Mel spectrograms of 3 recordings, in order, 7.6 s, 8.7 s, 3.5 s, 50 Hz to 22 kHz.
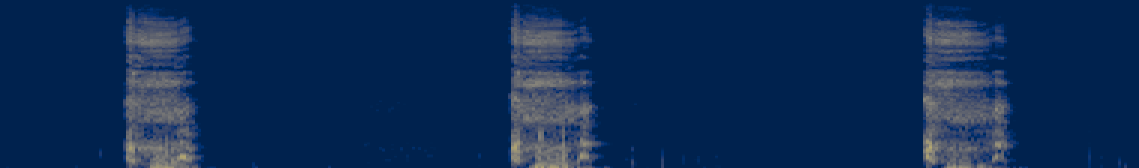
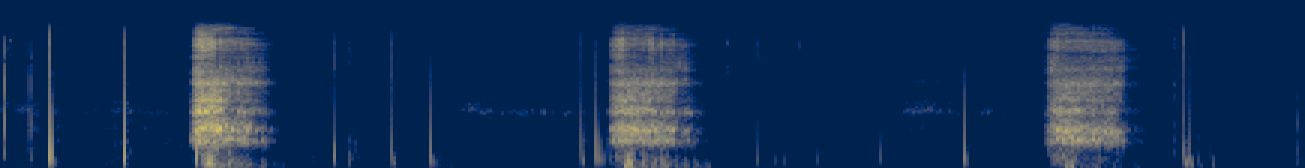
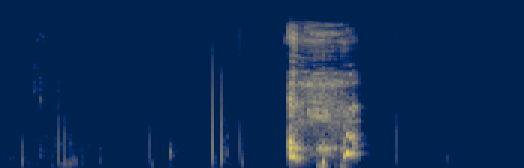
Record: {"three_cough_length": "7.6 s", "three_cough_amplitude": 9153, "three_cough_signal_mean_std_ratio": 0.35, "exhalation_length": "8.7 s", "exhalation_amplitude": 27659, "exhalation_signal_mean_std_ratio": 0.28, "cough_length": "3.5 s", "cough_amplitude": 32241, "cough_signal_mean_std_ratio": 0.24, "survey_phase": "alpha (2021-03-01 to 2021-08-12)", "age": "45-64", "gender": "Female", "wearing_mask": "No", "symptom_none": true, "smoker_status": "Ex-smoker", "respiratory_condition_asthma": false, "respiratory_condition_other": false, "recruitment_source": "REACT", "submission_delay": "1 day", "covid_test_result": "Negative", "covid_test_method": "RT-qPCR"}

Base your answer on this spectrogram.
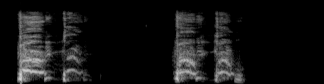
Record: {"cough_length": "3.2 s", "cough_amplitude": 32768, "cough_signal_mean_std_ratio": 0.38, "survey_phase": "beta (2021-08-13 to 2022-03-07)", "age": "45-64", "gender": "Male", "wearing_mask": "No", "symptom_cough_any": true, "smoker_status": "Never smoked", "respiratory_condition_asthma": false, "respiratory_condition_other": false, "recruitment_source": "REACT", "submission_delay": "2 days", "covid_test_result": "Negative", "covid_test_method": "RT-qPCR", "influenza_a_test_result": "Negative", "influenza_b_test_result": "Negative"}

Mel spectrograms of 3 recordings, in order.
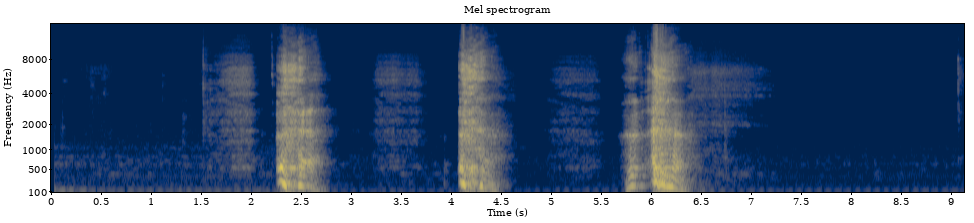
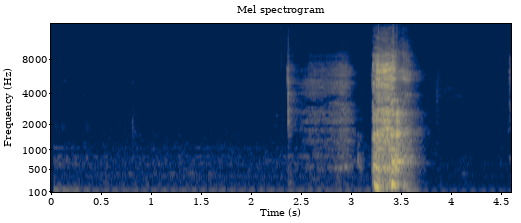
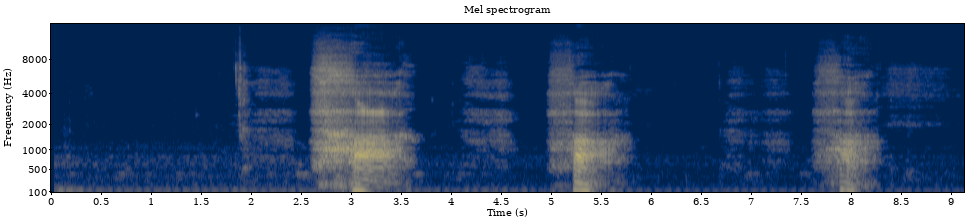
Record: {"three_cough_length": "9.1 s", "three_cough_amplitude": 32768, "three_cough_signal_mean_std_ratio": 0.27, "cough_length": "4.6 s", "cough_amplitude": 32768, "cough_signal_mean_std_ratio": 0.22, "exhalation_length": "9.1 s", "exhalation_amplitude": 17614, "exhalation_signal_mean_std_ratio": 0.33, "survey_phase": "beta (2021-08-13 to 2022-03-07)", "age": "65+", "gender": "Male", "wearing_mask": "No", "symptom_sore_throat": true, "smoker_status": "Ex-smoker", "respiratory_condition_asthma": false, "respiratory_condition_other": false, "recruitment_source": "Test and Trace", "submission_delay": "2 days", "covid_test_result": "Positive", "covid_test_method": "RT-qPCR", "covid_ct_value": 21.8, "covid_ct_gene": "ORF1ab gene", "covid_ct_mean": 22.4, "covid_viral_load": "45000 copies/ml", "covid_viral_load_category": "Low viral load (10K-1M copies/ml)"}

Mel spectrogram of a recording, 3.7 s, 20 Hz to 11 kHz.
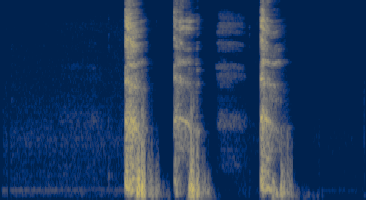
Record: {"three_cough_length": "3.7 s", "three_cough_amplitude": 32578, "three_cough_signal_mean_std_ratio": 0.32, "survey_phase": "beta (2021-08-13 to 2022-03-07)", "age": "18-44", "gender": "Male", "wearing_mask": "No", "symptom_none": true, "smoker_status": "Never smoked", "respiratory_condition_asthma": false, "respiratory_condition_other": false, "recruitment_source": "REACT", "submission_delay": "2 days", "covid_test_result": "Negative", "covid_test_method": "RT-qPCR", "influenza_a_test_result": "Unknown/Void", "influenza_b_test_result": "Unknown/Void"}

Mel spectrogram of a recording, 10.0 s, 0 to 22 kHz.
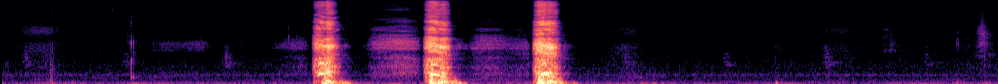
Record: {"exhalation_length": "10.0 s", "exhalation_amplitude": 17984, "exhalation_signal_mean_std_ratio": 0.19, "survey_phase": "beta (2021-08-13 to 2022-03-07)", "age": "65+", "gender": "Male", "wearing_mask": "No", "symptom_none": true, "smoker_status": "Never smoked", "respiratory_condition_asthma": false, "respiratory_condition_other": false, "recruitment_source": "REACT", "submission_delay": "5 days", "covid_test_result": "Negative", "covid_test_method": "RT-qPCR"}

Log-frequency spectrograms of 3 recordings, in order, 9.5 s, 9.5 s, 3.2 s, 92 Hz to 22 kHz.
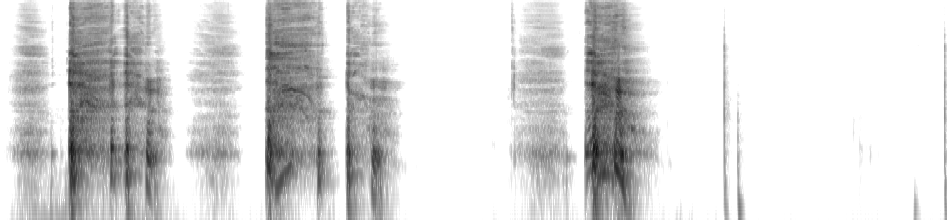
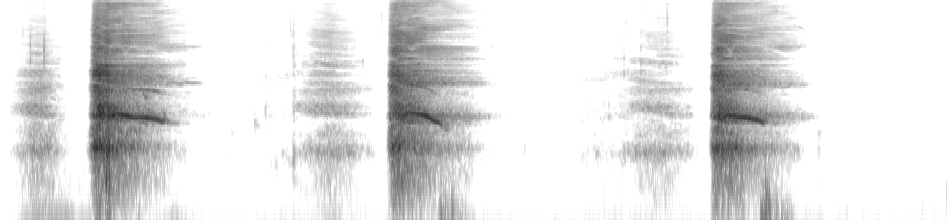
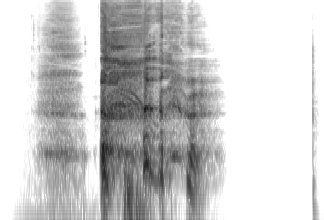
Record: {"three_cough_length": "9.5 s", "three_cough_amplitude": 32768, "three_cough_signal_mean_std_ratio": 0.32, "exhalation_length": "9.5 s", "exhalation_amplitude": 32768, "exhalation_signal_mean_std_ratio": 0.34, "cough_length": "3.2 s", "cough_amplitude": 32768, "cough_signal_mean_std_ratio": 0.41, "survey_phase": "beta (2021-08-13 to 2022-03-07)", "age": "45-64", "gender": "Male", "wearing_mask": "No", "symptom_cough_any": true, "symptom_runny_or_blocked_nose": true, "symptom_shortness_of_breath": true, "symptom_fatigue": true, "symptom_change_to_sense_of_smell_or_taste": true, "symptom_loss_of_taste": true, "symptom_onset": "4 days", "smoker_status": "Ex-smoker", "respiratory_condition_asthma": true, "respiratory_condition_other": false, "recruitment_source": "Test and Trace", "submission_delay": "1 day", "covid_test_result": "Positive", "covid_test_method": "RT-qPCR", "covid_ct_value": 19.6, "covid_ct_gene": "ORF1ab gene", "covid_ct_mean": 20.1, "covid_viral_load": "250000 copies/ml", "covid_viral_load_category": "Low viral load (10K-1M copies/ml)"}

